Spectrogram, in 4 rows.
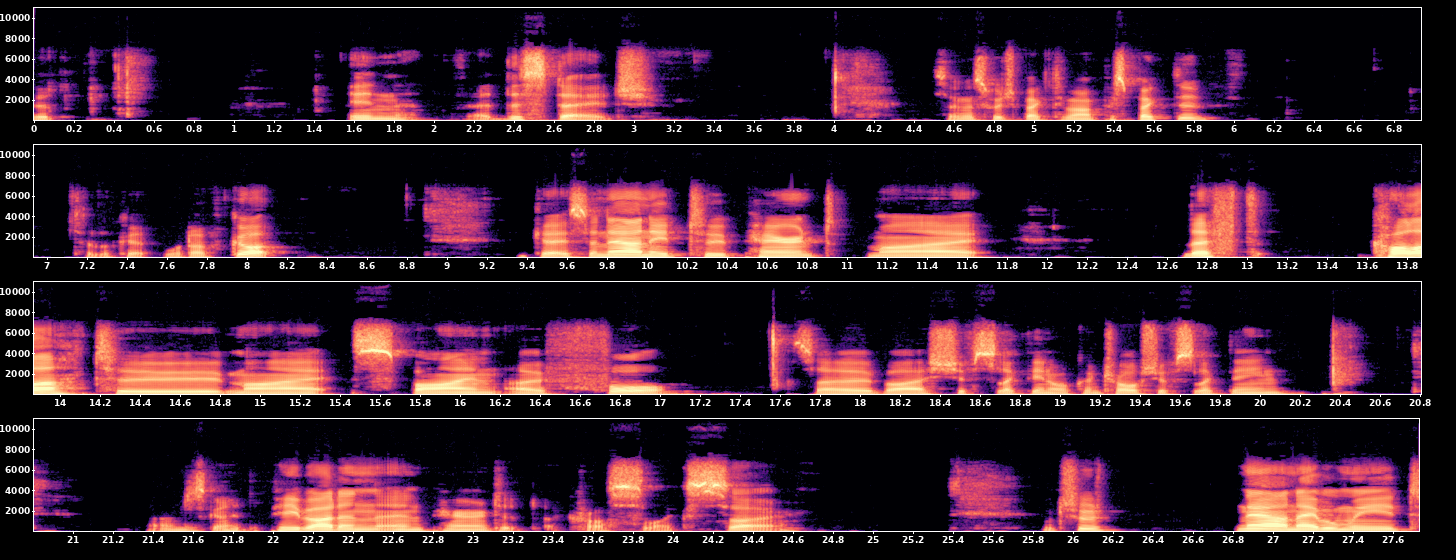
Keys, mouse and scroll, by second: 0.0-0.7 typing, 1.6 alt+middle click, 2.0 alt+right click, 3.6 alt+middle click, 4.9 click, 7.0 alt+click, 7.2 alt+right click, 7.5 alt+middle click, 7.8 alt+click, 9.0 alt+right click, 9.5 alt+click, 9.7 alt+right click, 10.1 alt+middle click, 11.4 click, 12.1 alt+click, 15.0 shift+click, 16.0 alt+click, 18.8 alt+click, 20.3 p, 21.7 alt+click.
